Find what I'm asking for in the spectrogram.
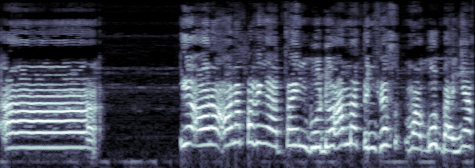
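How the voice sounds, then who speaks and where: The voice is raised and projected, bright and sharp in tone, with ordinary pitch variation. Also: woman. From Indonesia, Jakarta. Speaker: vlogger. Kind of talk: casual vlog monologue. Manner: hesitant, repetitive.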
